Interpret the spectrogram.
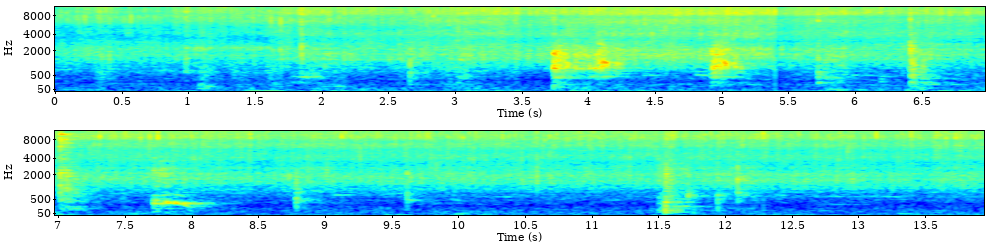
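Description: Broiler chicken pieces with onion and spices sizzling in a kadai while a steel ladle stirs them, with a few sharp clacks and scrapes of the ladle against the pan, the loudest about four to five seconds in and another near the end.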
